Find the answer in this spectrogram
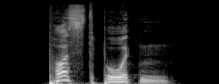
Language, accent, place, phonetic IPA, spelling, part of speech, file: German, Germany, Berlin, [ˈpɔstˌboːtn̩], Postboten, noun, De-Postboten.ogg
- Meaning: 1. genitive singular of Postbote 2. plural of Postbote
